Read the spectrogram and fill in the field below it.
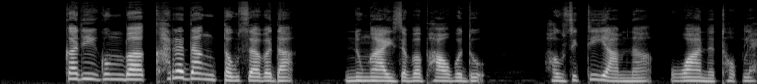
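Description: No technical faults can be heard anywhere in this speech recording. Nothing in the sound breaks, drops out or jumps at any point.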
